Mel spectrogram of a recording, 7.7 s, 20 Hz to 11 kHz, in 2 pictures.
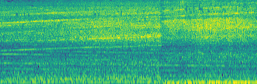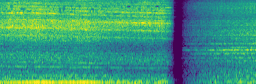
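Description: A jet fighter roars loudly during takeoff in the Ace Combat 7: Skies Unknown video game, with a thick sustained engine rumble that swells as it accelerates and then drops out abruptly before the roar resumes.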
